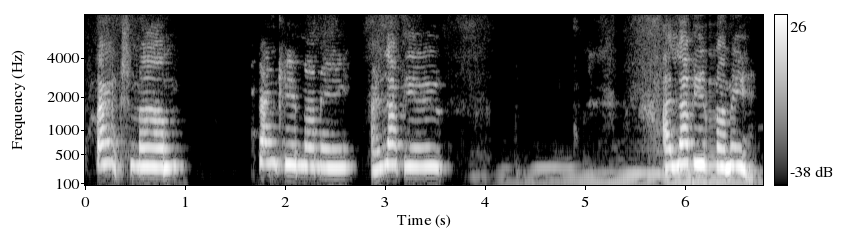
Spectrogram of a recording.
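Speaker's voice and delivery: high, loud sugary voice; sweet little son. Pretend. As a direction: gush at mummy. Son thanks mother.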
